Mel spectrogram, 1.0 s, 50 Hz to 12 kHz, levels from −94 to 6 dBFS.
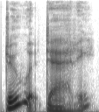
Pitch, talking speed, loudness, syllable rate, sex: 125 Hz, 180 wpm, -18 LUFS, 4.5 syllables/s, male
